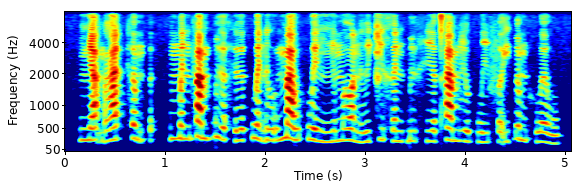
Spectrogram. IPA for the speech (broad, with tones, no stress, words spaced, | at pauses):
ɲa̰ː˧˨m ɣa˦˥t̚hə̰˧˨mʔ | mə˨˦nfa˨˦m ɓɨ˧˩ə̯hɨ˨˦ə̯ kwə̰˧˨n ɣṵ˧˥ma˨˦whwe˨˩ŋɲə˧m ɣɔ˧˩nɣɨ˧t͡ɕɨ˧˩xə˨˩n ɓɨ˧˩ xi˨˦ə̯t̪ʰa˧mzu˨˩kwi˨˩ fə̰˧˥jɓə˧m hwə˧˩˨w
